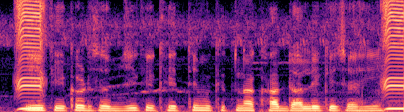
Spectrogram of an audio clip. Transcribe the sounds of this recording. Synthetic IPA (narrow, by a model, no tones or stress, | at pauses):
eːkɪkəʈsɐb̚d͡ʒikekʰeːt̪imẽkɪt̪nakʰaːɖaːleket͡ʃaːɦie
